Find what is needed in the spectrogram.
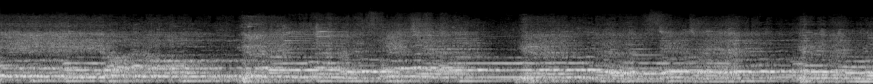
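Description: Mixed choir singing a Turkish folk song (türkü) in unison, accompanied by frame drums and traditional Turkish instruments: ney, kanun, kemençe and bağlama.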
